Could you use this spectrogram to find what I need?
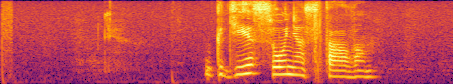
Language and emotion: Russian, neutral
